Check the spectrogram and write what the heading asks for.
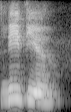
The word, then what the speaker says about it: Liviu: It's Liviu. That's how you say it. Liviu Raducha. Is that how you say it? Leave you, like I'm leaving you.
